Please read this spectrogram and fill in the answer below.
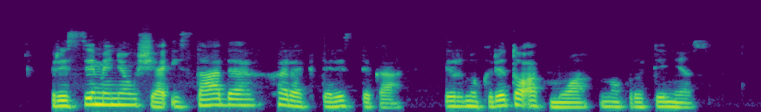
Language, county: Lithuanian, Kaunas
